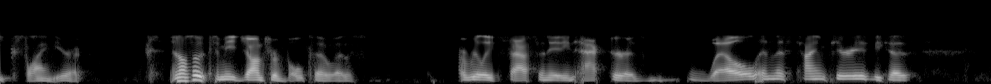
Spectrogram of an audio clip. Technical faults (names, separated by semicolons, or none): Codec 2 vocoder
